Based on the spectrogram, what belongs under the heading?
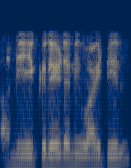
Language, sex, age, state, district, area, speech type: Marathi, male, 18-30, Maharashtra, Thane, urban, conversation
